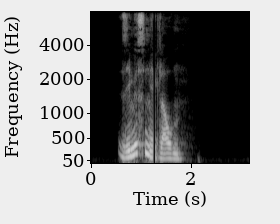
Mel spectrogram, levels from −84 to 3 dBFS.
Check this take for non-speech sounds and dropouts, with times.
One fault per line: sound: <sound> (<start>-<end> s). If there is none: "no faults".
sound: dropout (1.2-1.3 s)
